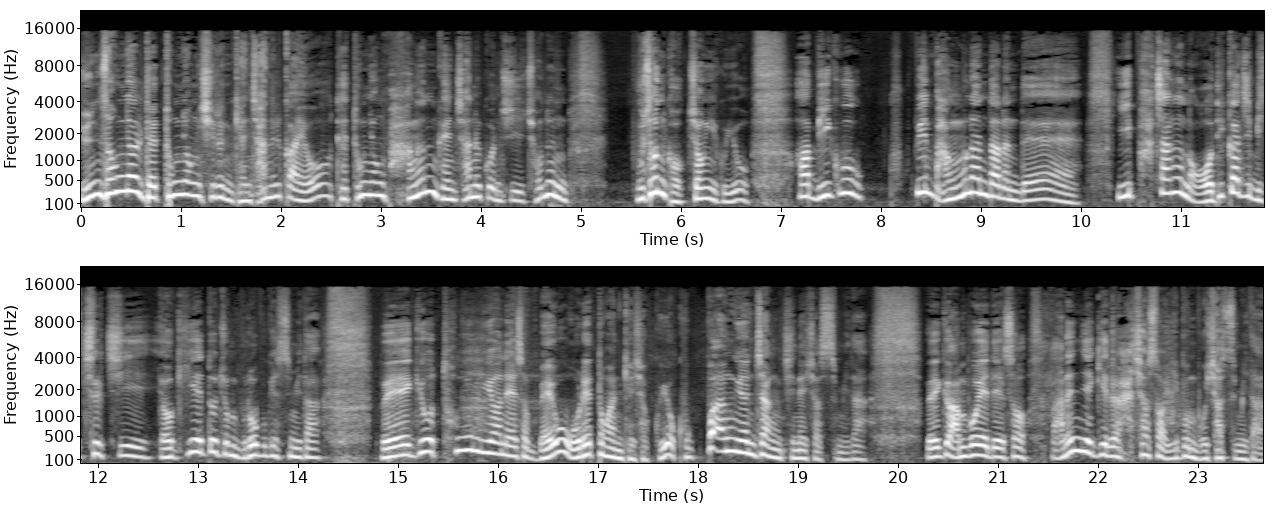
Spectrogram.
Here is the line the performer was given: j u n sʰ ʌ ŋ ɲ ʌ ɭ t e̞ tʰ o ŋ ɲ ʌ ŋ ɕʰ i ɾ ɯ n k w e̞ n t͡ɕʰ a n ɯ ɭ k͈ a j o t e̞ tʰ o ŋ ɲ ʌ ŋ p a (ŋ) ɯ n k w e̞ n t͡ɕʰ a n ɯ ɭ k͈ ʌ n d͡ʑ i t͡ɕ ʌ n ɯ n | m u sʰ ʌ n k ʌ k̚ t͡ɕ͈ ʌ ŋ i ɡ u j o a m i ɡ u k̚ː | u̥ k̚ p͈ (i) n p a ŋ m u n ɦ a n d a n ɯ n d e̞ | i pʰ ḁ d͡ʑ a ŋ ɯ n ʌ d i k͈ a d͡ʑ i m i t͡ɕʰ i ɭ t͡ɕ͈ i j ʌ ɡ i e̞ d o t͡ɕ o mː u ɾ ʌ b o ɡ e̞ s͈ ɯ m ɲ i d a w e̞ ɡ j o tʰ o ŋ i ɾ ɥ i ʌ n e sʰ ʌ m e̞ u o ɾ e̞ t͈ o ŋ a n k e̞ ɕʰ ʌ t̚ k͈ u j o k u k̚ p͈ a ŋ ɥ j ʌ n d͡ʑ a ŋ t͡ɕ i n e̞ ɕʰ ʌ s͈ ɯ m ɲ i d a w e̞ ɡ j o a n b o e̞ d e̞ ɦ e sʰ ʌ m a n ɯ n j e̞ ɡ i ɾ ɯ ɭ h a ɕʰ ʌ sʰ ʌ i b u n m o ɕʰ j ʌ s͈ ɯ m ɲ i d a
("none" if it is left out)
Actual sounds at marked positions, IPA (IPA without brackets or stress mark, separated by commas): ŋ, i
